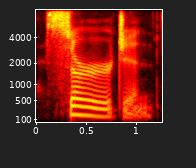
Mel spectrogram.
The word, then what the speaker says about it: surgeon: this is also weird this looks like a u it sounds like er surgeon this looks like an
